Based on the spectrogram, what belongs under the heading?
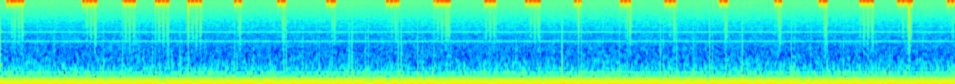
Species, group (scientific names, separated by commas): Rhacocleis poneli, Orthoptera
